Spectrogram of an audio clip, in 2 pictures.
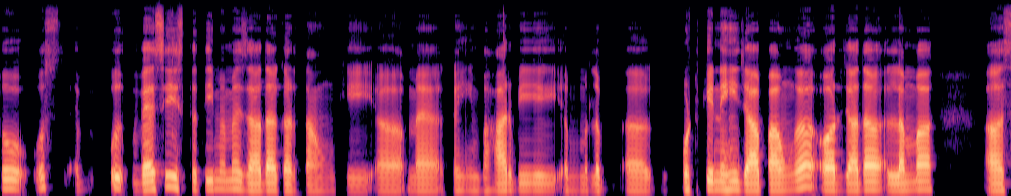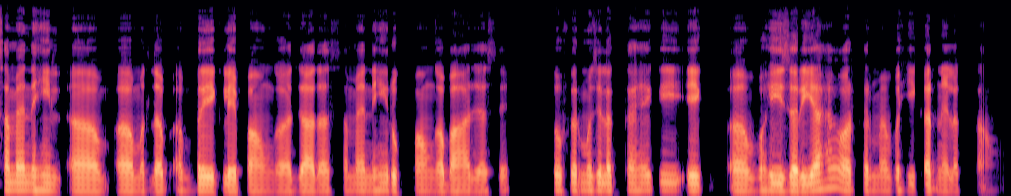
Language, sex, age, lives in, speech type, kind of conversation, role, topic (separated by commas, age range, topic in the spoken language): Hindi, male, 25-29, India, conversation, advice, user, बीच में नाश्ता करने की तलब कम करने के लिए मैं योजना कैसे बनाऊँ और अपनी तलब बढ़ाने वाले कारणों को कैसे संभालूँ?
